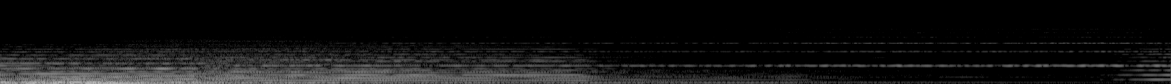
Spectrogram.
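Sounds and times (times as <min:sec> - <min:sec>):
world music: 0:00.0 - 0:07.0.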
